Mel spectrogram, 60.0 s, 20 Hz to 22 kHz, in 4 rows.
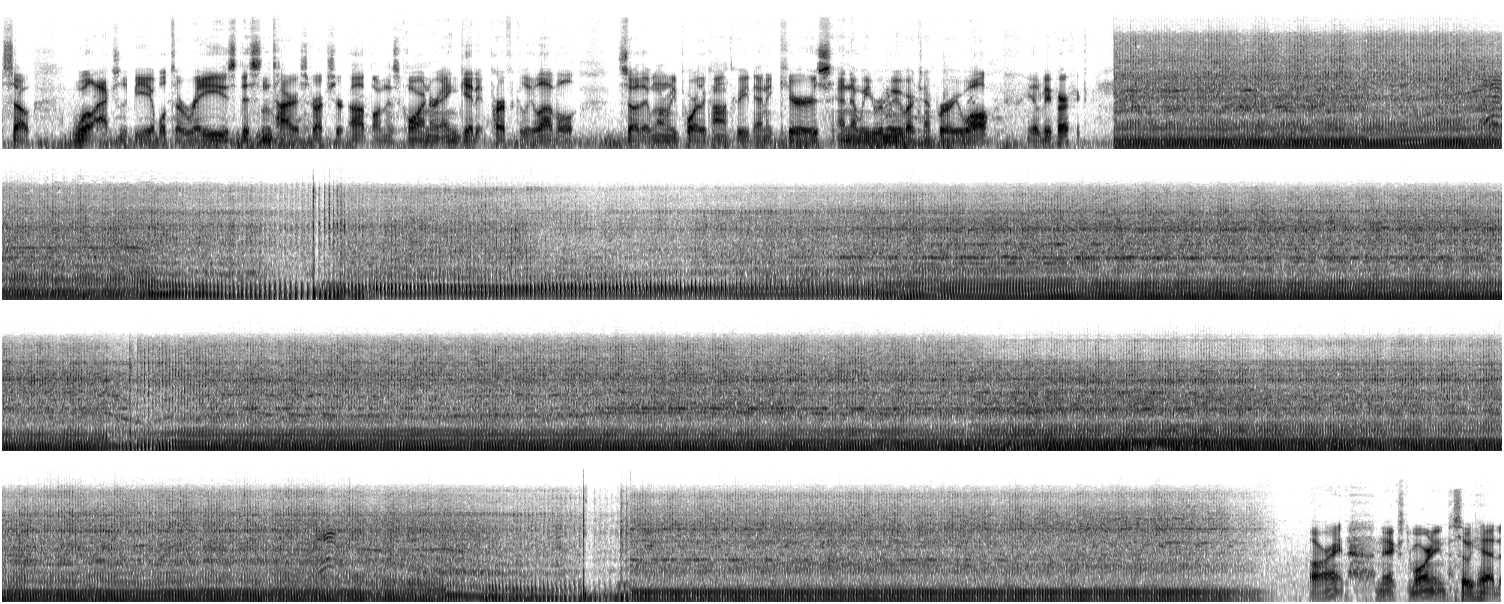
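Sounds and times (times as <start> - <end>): earth auger engine running: 11.0 - 57.8.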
